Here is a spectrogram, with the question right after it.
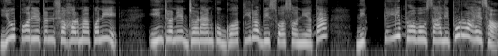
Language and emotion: Nepali, surprised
